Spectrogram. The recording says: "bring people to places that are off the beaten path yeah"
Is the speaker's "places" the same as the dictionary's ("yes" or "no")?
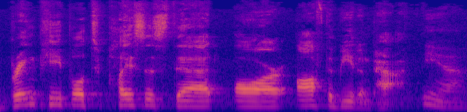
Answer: yes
